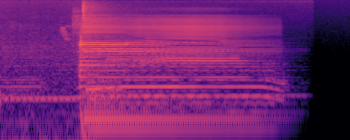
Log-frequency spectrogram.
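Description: Music sting: a guitar chord struck about a second in, ringing and fading away just before the end, after a quieter held note.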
